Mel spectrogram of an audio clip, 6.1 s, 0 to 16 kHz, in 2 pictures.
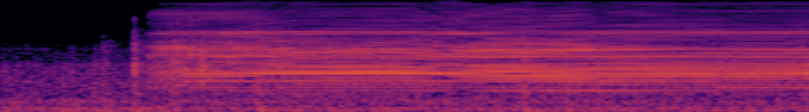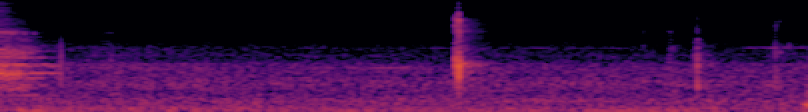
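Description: A Philips MG7715 multi grooming trimmer fitted with its detail trimmer head runs in a high, steady electric buzz for about two and a half seconds, then switches off, followed by a few faint clicks of handling in a quiet room.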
